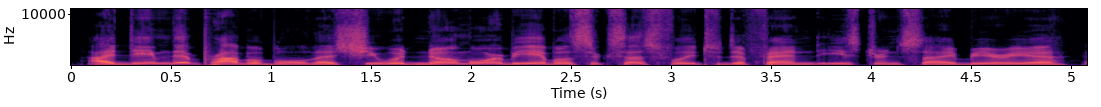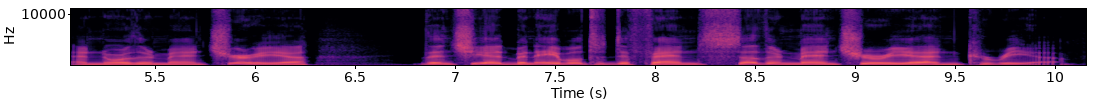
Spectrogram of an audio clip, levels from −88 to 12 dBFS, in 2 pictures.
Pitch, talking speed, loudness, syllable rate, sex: 155 Hz, 175 wpm, -20 LUFS, 5.4 syllables/s, male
